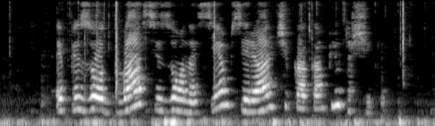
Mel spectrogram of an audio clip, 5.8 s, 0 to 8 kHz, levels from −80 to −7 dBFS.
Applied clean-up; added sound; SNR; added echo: classical method WPE with log-MMSE.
